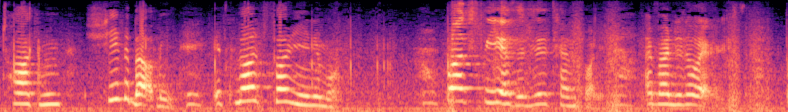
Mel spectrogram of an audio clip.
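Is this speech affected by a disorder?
Yes: cerebral palsy.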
